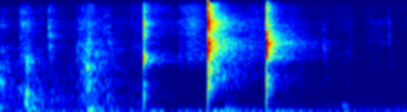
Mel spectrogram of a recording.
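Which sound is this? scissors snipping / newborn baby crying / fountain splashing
scissors snipping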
